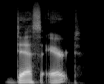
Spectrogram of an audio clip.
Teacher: stress on the first syllable that's the dry sandy place like the Sahara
